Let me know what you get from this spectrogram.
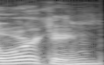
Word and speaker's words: Werking: David Working... I'm just saying that's a hair. It's not a great name. – Sure, Working. – Yeah, Working. It's spelled like jerking without the J's. That's what's funny. W-E-R-K-I-N-G, who was living with his parents following a divorce, sued them over the items which he claims were worth over $25,000 U.S.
